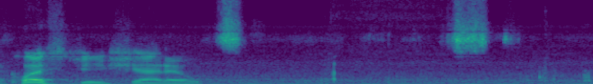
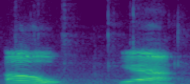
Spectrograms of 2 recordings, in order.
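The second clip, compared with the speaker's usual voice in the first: ordinary talk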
